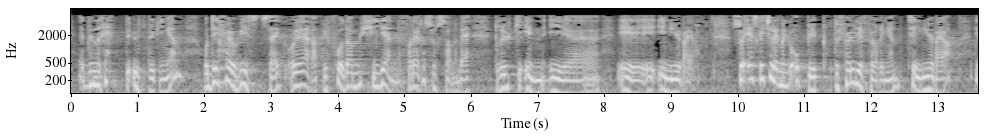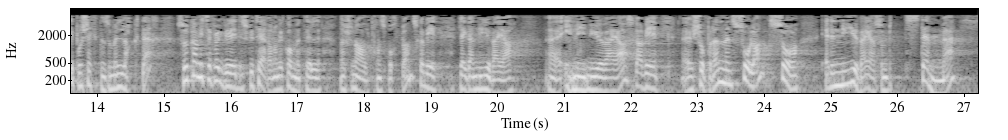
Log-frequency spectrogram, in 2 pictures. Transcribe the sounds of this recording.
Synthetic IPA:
d̪ɛnɾɛt̪ːəʔʉːt̪bʏɡːɪŋənɔd̪ɛhɑɾjʊʋiːst̪sɛɡɔjæːɾɑ̰t̪ʋɪfoːd̪ɑːmʏçːəɪjɛnːfɔɾd̪æɪɾɛsʉɾsɑnə̰ʋɛb̥ɾʉːkəʔɪnːɪ | ɪʔɪnyːəʋæ̰ɪɑ̰ | sɔʔɛɡskɑlɪçːəlɛɡːəmɛɡːəʔɔpːɪpʰʊɾt̪əfœljəføːɾɪŋənt̪ʰɪlnyːəʋæɪɑ̰d̪̥ɪpʰɾʊʂɛkt̪ənəsɔmælɑkt̪̚d̪æ̰ːɾsɔkʰɑnʋɪsɛlfœlɡəlɪd̪ɪskʉt̪ʰeːɾɑnɔɾʋɪkʰɔmːət̪ʰɪlnɑʂʊnɑːlt̪ʰɾɑnspɔɾt̪̚pʰlɑ̰ːnskɑlʋɪlɛɡːɑnyːəʋæɪɑɾ | ɪnːɪnyːəʋæɪɑɾskɑlʋɪʃoːpʰɔd̪ɛnmɛnsɔlɑŋt̪sɔʔɛɖɛnyːəʋæɪəsɔmbə | st̪ɛmːə

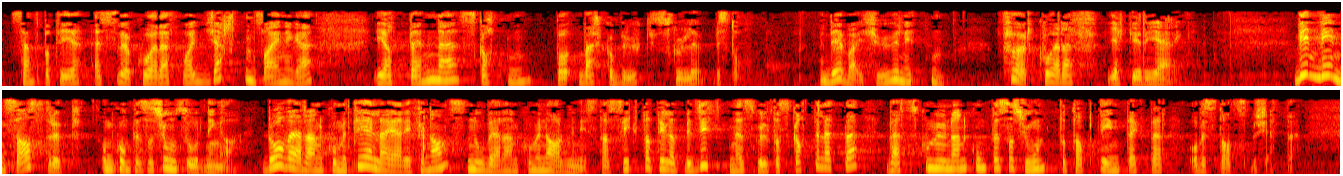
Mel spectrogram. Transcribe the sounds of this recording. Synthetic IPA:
sɛnt̪pɑʈʰiːəʔɛsʋeːokʰoːæɾɛfʋɑɾjæɾt̪n̩sæɪnɪɡə | iɑt̪̚d̪̥ɛnəskɑt̪n̩pʰoʋæɾkɑbɾʉːkskʉlːə̰bəst̪o̰ː | mɛnd̪ɛʋɑɾḭçʉːənɪt̪ːn̩ | føːɾkʰoːæɾɛfjɛkːɪɾɛjḛːɾɪ̰ŋ | ʋɪnʋɪnsɑːst̪ɾʉːp | ʔʊmkʰʊmpɛnsɑʃuːnsɔɖ̪nɪŋɑ̰ | d̪oːʋæɾɑnkʰʊmɪt̪ʰeːlæɪəɾəfɪnɑnsn̩uːʋæɾɑnkʰʊmʉnɑːlmɪnɪ̰st̪əɾsɪkt̪ɑt̪ʰɪlɑt̪̚bəd̪ɾɪft̪ən̩əskʉləfoːskɑt̪ːəlɛt̪ːəʋæɾd̪skʰʊmʉːnənəkʰʊmpɛnsɑsuːnfɔɾt̪ʰɑpt̪əɪnt̪ɛkt̪əɾ | ʔo̰ːʋəɾst̪ɑ̰ːt̪sbʉʃjɛ̰t̪ʰːə̰

